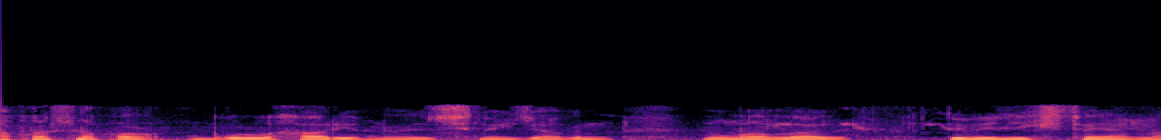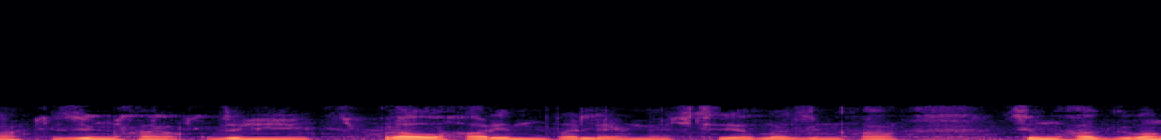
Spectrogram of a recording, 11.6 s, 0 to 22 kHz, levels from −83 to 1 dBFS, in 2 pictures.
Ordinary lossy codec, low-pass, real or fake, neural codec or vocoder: AAC, 32 kbps; 5.4 kHz; fake; codec, 16 kHz, 8 kbps, FunCodec, trained on LibriTTS, 25 frames a second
